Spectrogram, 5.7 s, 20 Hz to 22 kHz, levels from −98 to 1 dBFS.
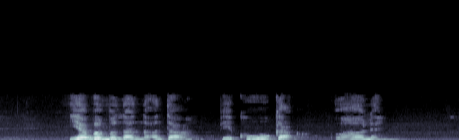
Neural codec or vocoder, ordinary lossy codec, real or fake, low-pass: none; MP3, 48 kbps; real; 7.2 kHz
